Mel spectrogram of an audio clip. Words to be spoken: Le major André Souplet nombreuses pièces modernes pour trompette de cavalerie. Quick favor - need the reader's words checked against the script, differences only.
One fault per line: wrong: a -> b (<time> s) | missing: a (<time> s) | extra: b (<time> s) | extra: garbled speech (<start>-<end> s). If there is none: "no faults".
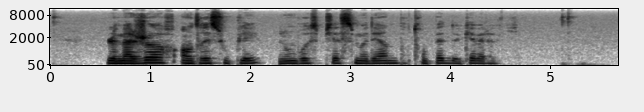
no faults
